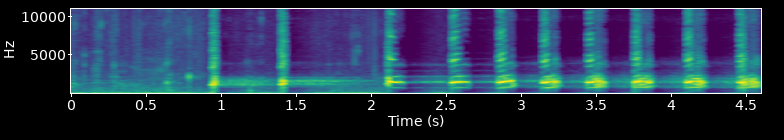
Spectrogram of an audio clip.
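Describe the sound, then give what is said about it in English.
A series of sharp, rhythmic turkey yelps made on a turkey call to start an engagement with a turkey, about eight evenly spaced raspy notes, fairly loud, with no talking over them. “So I'm just going to yelp a few times.”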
